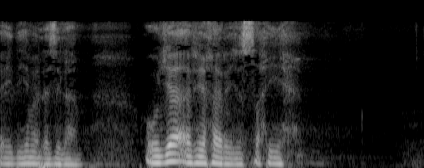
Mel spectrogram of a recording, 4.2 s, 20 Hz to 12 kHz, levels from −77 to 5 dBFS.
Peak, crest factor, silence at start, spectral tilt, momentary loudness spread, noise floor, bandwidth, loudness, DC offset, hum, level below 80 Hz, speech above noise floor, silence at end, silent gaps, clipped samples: -6 dBFS; 20 dB; 0 s; -5 dB/octave; 15 LU; -64 dBFS; 8 kHz; -23 LUFS; under 0.1%; none; -46 dBFS; 41 dB; 1.2 s; none; under 0.1%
